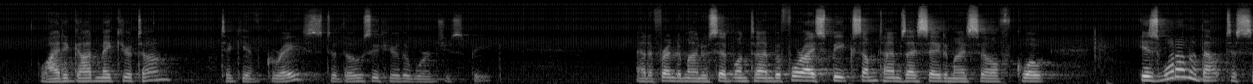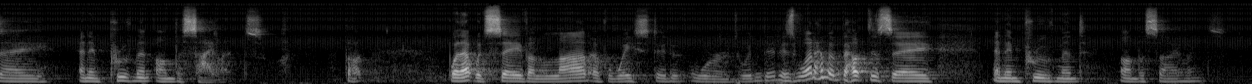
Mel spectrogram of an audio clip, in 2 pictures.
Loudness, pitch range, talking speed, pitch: -27 LUFS, 135-155 Hz, 170 wpm, 145 Hz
